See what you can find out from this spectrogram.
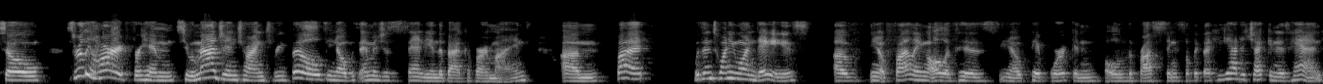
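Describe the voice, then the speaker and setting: A woman with a plain, everyday voice speaks at a medium pitch and a fairly quick pace with lively intonation. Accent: American. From New York City, the Bronx. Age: 30s. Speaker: campaign volunteer. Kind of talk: personal testimony.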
